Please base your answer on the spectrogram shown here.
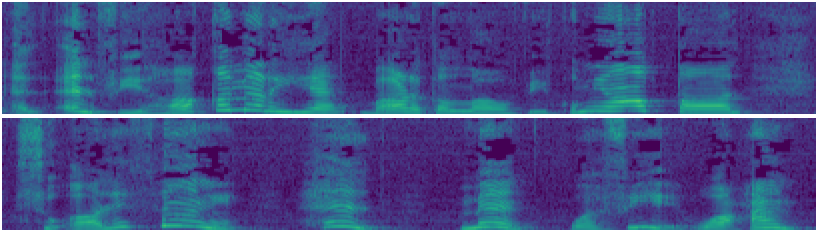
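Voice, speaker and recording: A woman teaching a reading lesson to young pupils, speaking slowly and clearly, naming the punctuation marks aloud and praising the class. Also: high-pitched. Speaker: primary school teacher.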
